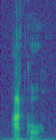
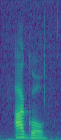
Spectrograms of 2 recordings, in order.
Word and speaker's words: hago: Now, with hacer, that would make aco. – Aco. – And that's not what it is. – No. – It's actually irregular. So, how do you say I make? – Or I do. – Oh, I do. – Hago. – Hago. – Hago. – Mm-hmm. So it isn't hago, it's hago.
